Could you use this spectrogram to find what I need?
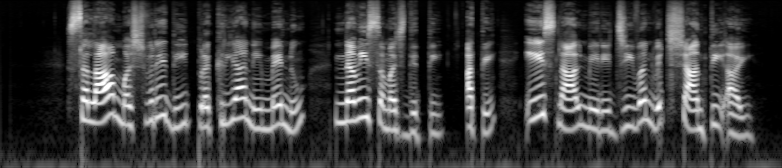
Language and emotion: Punjabi, happy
